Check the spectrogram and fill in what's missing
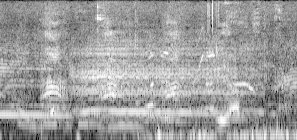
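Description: A flock of sheep bleats on a hillside in a hilly area, several wavering cries overlapping at close range while someone talks over them.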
